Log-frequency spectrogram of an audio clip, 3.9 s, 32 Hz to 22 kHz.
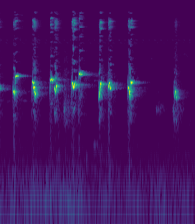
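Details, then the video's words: Bird performing the ropelan song style, famed for lasting over two minutes without a breath: loud paired whistled chirps at an uneven pace, some rising to a sharp high note, ending with a single isolated chirp. "Inilah Ropelan Sekali Nafas 2 menit lebih"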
